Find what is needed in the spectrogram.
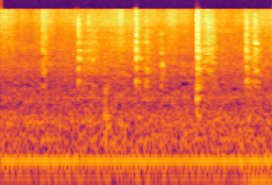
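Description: Eating noodles with chopsticks and a spoon from a plate and a metal bowl: a few sharp clicks of utensils and eating noises over a steady low hum.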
